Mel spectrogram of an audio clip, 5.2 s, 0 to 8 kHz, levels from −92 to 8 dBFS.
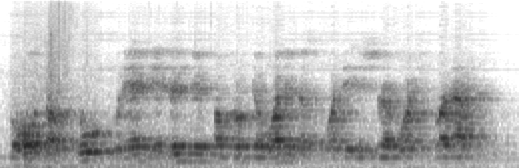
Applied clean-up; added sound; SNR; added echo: neural separator model SepFormer DNS4.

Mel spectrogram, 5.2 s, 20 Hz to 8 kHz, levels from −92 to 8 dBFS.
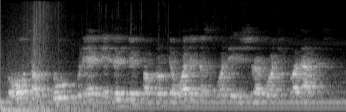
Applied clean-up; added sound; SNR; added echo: none; Fire; 16 dB; reverberation time 1.2 s.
